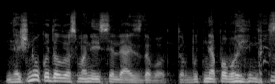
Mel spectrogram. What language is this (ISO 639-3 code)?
lit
